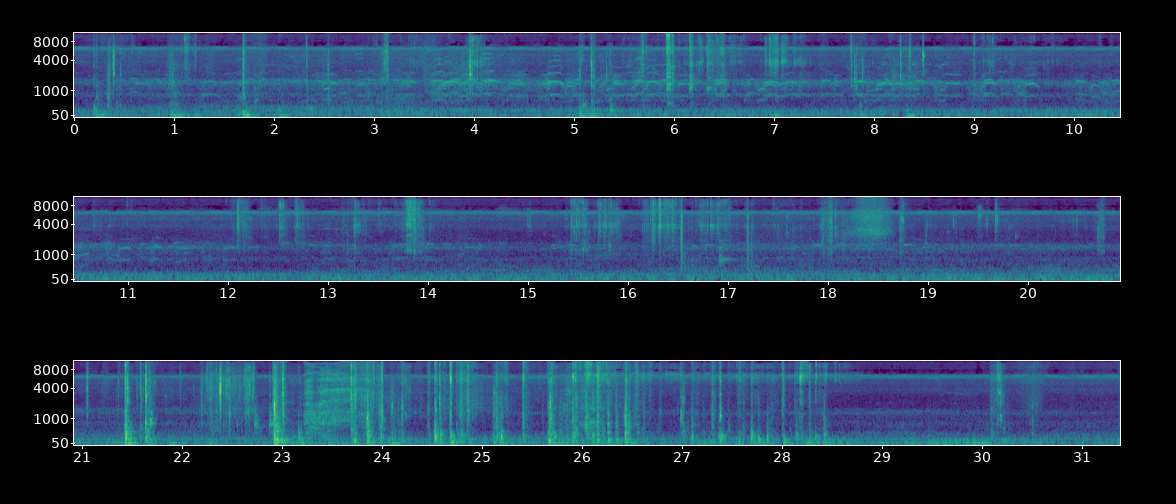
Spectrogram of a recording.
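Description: A flock of birds honking, many overlapping calls over a faint steady high hum. About twenty seconds in this gives way to a burst of loud knocks and rattles on the boat.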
